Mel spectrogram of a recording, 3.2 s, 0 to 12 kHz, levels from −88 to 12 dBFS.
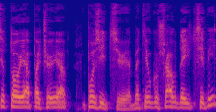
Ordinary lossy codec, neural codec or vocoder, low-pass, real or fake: MP3, 48 kbps; none; 10.8 kHz; real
